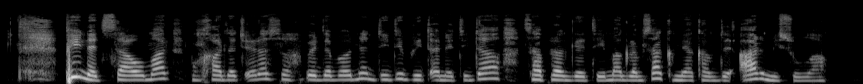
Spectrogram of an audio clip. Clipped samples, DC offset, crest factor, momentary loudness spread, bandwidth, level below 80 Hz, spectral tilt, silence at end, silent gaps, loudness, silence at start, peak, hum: under 0.1%; under 0.1%; 24 dB; 10 LU; 11.5 kHz; -52 dBFS; -5 dB/octave; 0.4 s; none; -26 LUFS; 0.2 s; -2 dBFS; none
